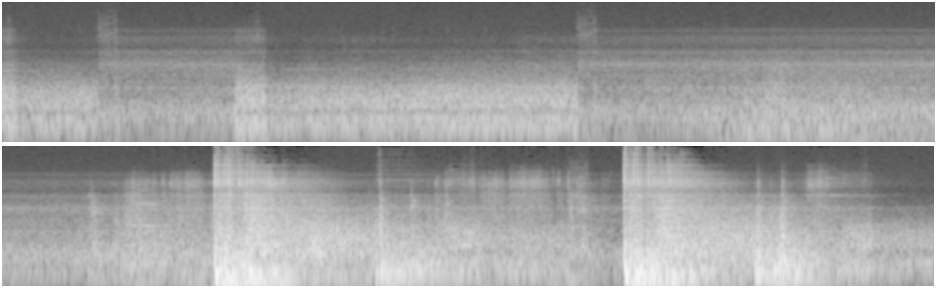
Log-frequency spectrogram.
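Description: A ship's engine hums low and steady.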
